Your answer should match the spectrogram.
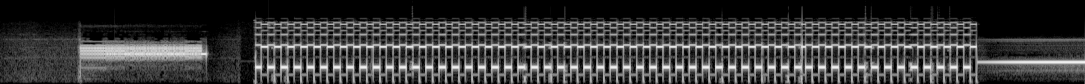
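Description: A Midland weather alert radio receiving a NOAA Weather Radio alert: a burst of warbling SAME digital header data about a second in, lasting about a second. Then the radio's own alarm sounds, a loud, rapidly pulsed beeping, several beeps a second, that stops just before the steady alert tone of the broadcast begins at the very end.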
